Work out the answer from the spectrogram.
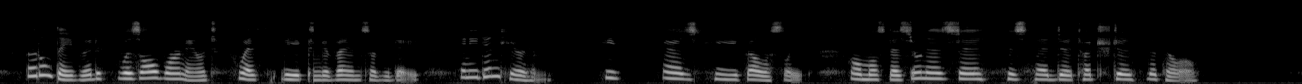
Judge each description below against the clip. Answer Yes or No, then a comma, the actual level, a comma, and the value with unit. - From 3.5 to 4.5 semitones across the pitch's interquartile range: Yes, average, 4.0 semitones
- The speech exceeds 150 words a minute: No, average, 145 wpm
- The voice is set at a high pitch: Yes, high, 225 Hz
